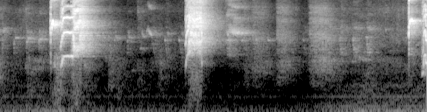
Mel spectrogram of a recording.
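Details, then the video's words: Female lovebird, described as a fighter and very vocal, kept for training other lovebirds; three short, harsh, bright chirping bursts separated by about a second of quiet, with faint low background hum. "Suara Burung Lovebird Betina Fighter"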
